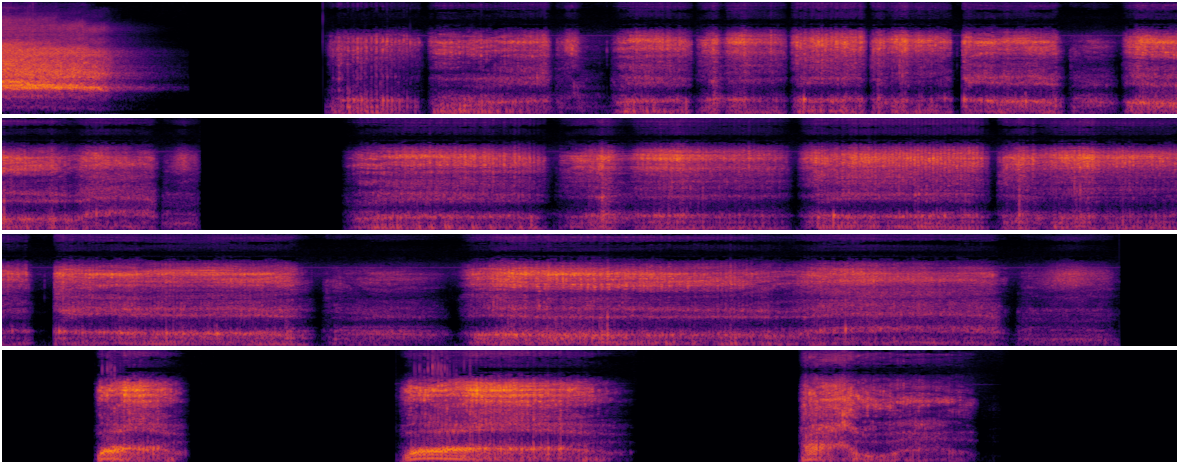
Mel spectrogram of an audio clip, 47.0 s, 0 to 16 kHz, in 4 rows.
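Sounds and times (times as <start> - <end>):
dragon growls and roars: 0.0 - 1.6, 15.2 - 34.7, 36.2 - 37.2, 39.3 - 41.6, 43.3 - 45.2.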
